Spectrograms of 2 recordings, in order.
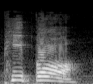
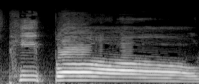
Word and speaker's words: people: this last word people it's not pronounced people with your tongue not moving it's people with your tongue slowly moving up and your jaw remaining down stretch out that l sound people like that here are some sentences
